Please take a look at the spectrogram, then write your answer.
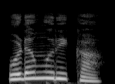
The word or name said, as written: ಒಟ್ಟೆಮೃಗ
